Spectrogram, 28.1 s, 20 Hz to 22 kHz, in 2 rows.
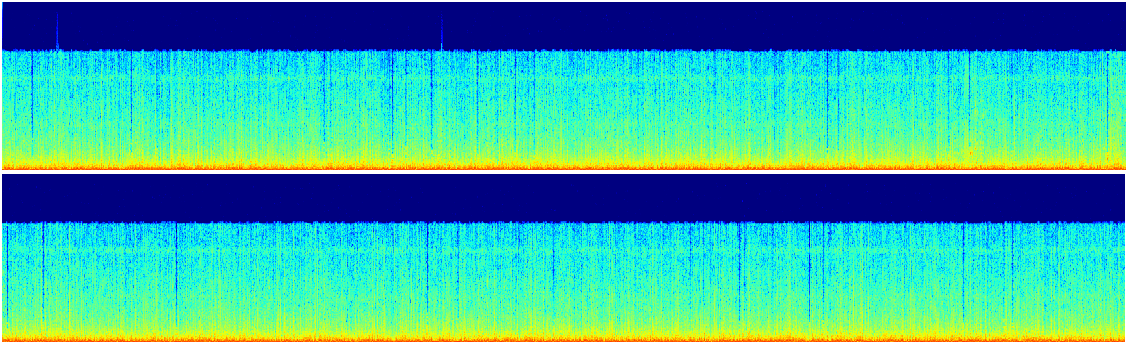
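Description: Boeing 737-800 cabin noise during the climb after takeoff: the CFM56-7B engines and the rushing airflow give a steady, loud, low rumble heard from a window seat.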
